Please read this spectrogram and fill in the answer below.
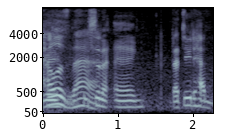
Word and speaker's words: Aang: Didn't they like make up new like how to pronounce the names? Like it was, didn't they call? called him Ong. Yeah. in What the movie hell is that? Instead of Aang.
